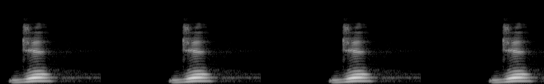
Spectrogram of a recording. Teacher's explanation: السكون ج ضغط الصوت المحبوس خلف المخرج وانطلاقه يحددان معالم الصوت هذه جيم ساكنه مقلقله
